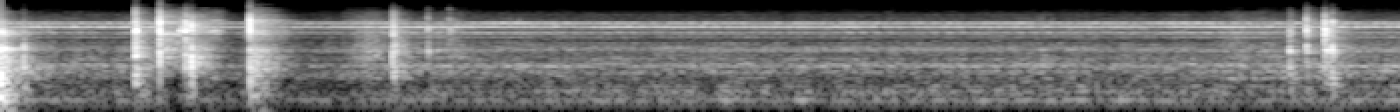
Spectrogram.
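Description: A few sharp clicks and knocks of containers handled on a stone kitchen counter, bunched in the first two seconds with one more about three seconds in and a quick few near the end, over a steady whine of several high tones.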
